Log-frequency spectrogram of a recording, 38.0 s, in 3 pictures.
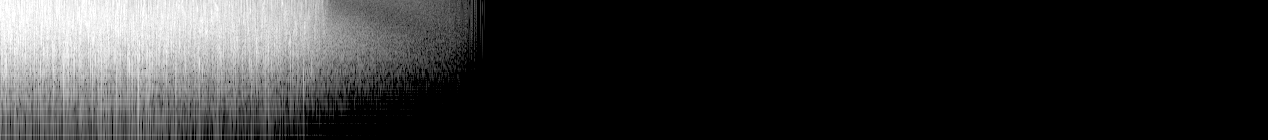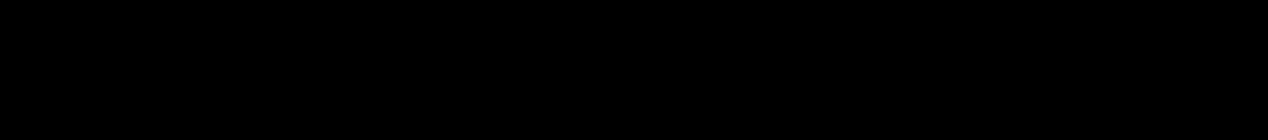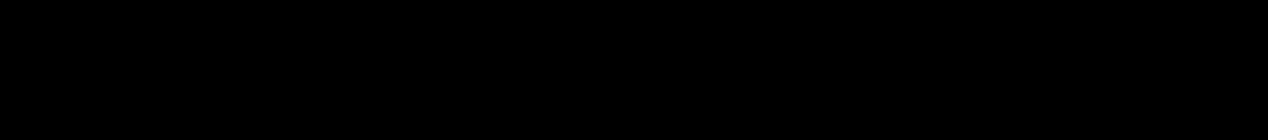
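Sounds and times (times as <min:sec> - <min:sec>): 
rain: 0:00.0 - 0:03.2.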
